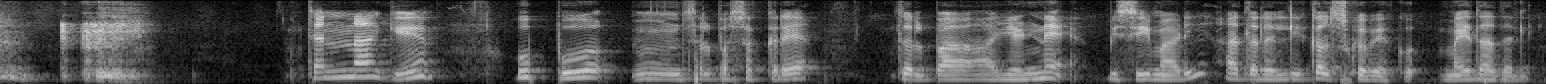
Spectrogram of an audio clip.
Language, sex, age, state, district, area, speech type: Kannada, female, 60+, Karnataka, Bangalore Urban, urban, spontaneous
